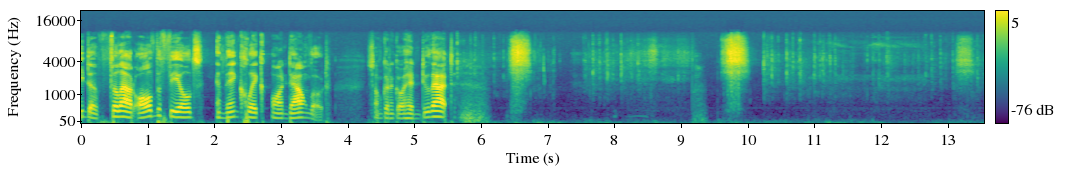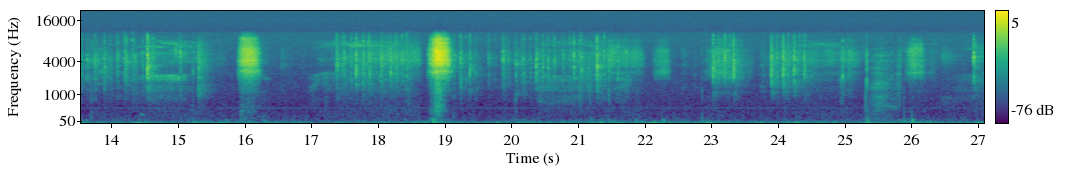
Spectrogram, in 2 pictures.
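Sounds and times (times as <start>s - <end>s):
computer keyboard typing: 5.6s - 9.2s, 10.1s - 15.5s, 17.2s - 21.9s, 22.9s - 25.2s.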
